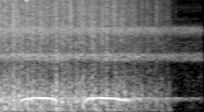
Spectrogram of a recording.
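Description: An owl hooting twice, two low, slightly arched hoots, over a steady high hiss of night ambience; it all fades out near the end.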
